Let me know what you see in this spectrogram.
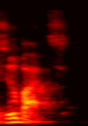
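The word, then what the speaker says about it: Zubac: question good question but I've actually heard people from Croatia say zu BOTS so even though it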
